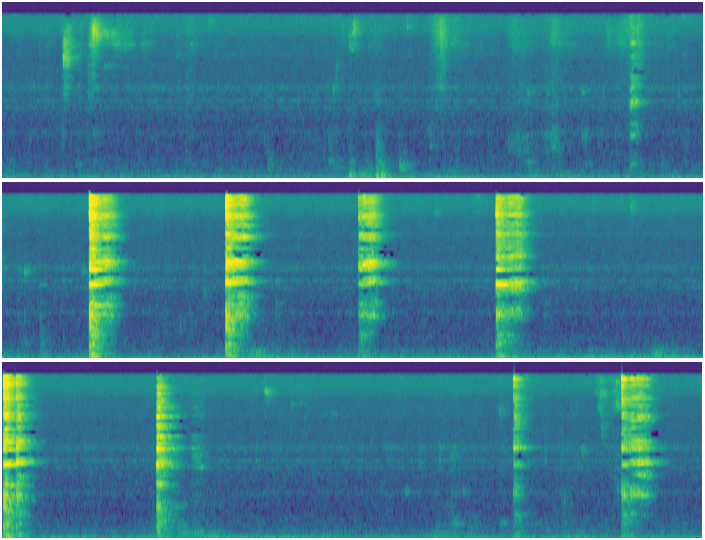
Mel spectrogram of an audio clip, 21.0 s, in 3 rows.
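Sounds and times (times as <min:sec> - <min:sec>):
cutlery clinking on a plate: 0:20.2 - 0:20.6.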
